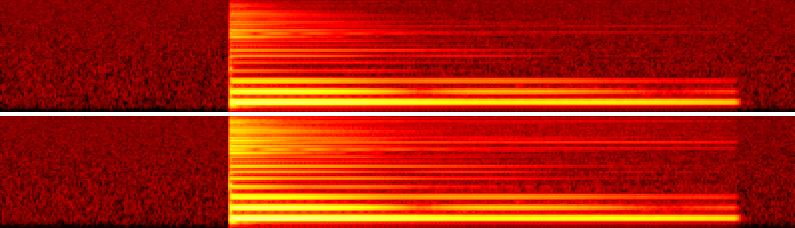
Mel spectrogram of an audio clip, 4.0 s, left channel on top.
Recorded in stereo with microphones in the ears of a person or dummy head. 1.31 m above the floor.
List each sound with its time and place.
1.1 s a guitar: 30° right (ahead or behind)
